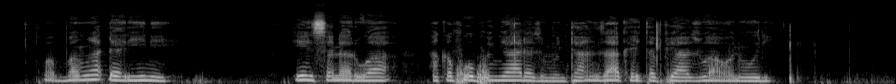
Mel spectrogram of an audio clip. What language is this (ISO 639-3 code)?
hau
